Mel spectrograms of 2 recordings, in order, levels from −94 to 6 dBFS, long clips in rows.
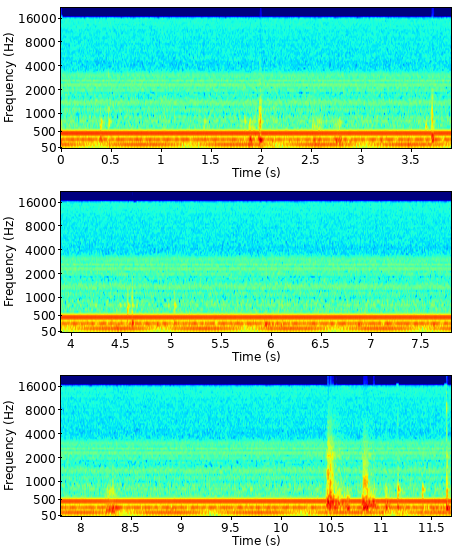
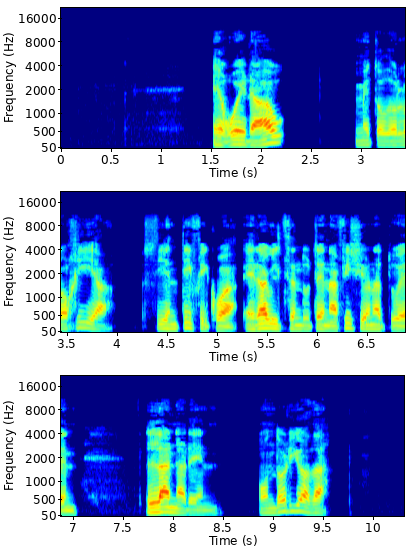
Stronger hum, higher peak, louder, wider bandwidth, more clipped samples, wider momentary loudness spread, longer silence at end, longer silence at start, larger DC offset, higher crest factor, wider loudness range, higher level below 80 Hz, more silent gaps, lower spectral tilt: neither; about the same, 0 dBFS vs -2 dBFS; first, -12 LUFS vs -24 LUFS; first, 16 kHz vs 11 kHz; first, 0.2% vs under 0.1%; second, 4 LU vs 17 LU; second, 0 s vs 0.8 s; second, 0 s vs 1.5 s; first, 0.3% vs under 0.1%; second, 12 dB vs 24 dB; about the same, 1 LU vs 3 LU; first, -40 dBFS vs -68 dBFS; second, none vs 2.26-2.39 s, 4.00-4.10 s, 8.51-8.55 s; first, -8 dB/octave vs -5.5 dB/octave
